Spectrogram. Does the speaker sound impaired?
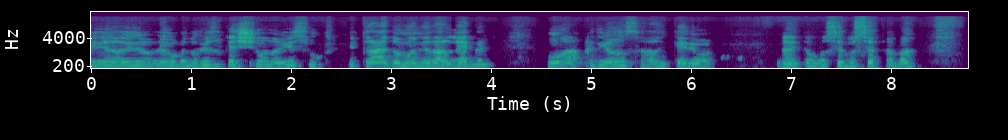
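Yes: Parkinson's disease; Parkinson's disease diagnosed 17 years ago, facial rigidity, stiff body.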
